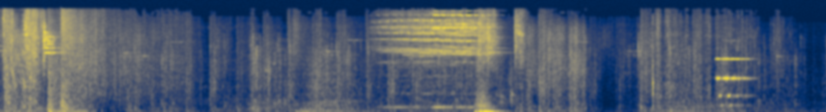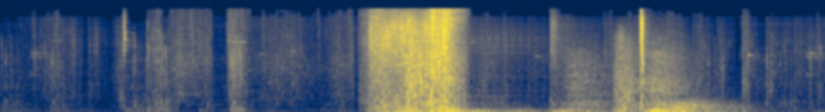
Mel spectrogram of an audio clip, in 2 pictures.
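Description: Video game spell effects whoosh and crackle in short bursts.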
